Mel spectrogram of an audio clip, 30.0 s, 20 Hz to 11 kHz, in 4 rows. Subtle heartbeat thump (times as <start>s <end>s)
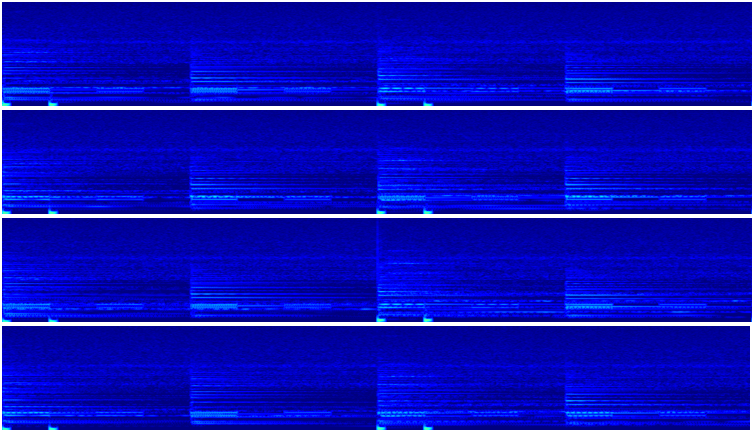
0.0s 0.6s, 3.8s 4.4s, 11.2s 11.8s, 18.8s 19.3s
